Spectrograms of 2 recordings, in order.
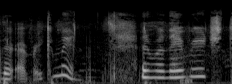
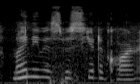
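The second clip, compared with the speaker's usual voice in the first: ordinary delivery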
